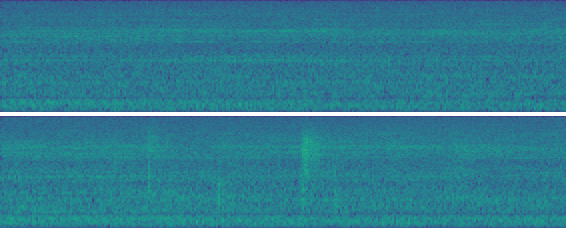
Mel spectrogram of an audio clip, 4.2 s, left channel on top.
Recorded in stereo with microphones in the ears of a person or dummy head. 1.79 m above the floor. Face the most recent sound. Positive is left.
No sound to turn to.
